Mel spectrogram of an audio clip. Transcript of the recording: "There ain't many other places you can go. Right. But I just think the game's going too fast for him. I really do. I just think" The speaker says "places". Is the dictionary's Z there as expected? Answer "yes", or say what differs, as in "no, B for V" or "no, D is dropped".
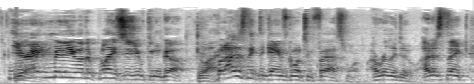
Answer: yes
